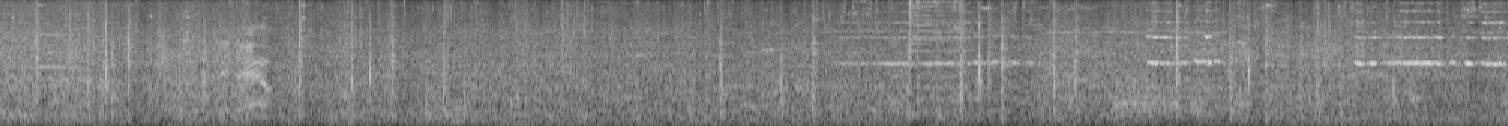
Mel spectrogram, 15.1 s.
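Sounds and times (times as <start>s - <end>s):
train wheels clicking over rail joints: 0.0s - 15.0s
high metallic wheel squeal: 7.6s - 15.0s.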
